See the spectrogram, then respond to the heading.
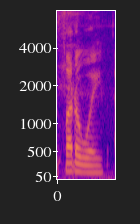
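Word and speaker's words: Far Away: Em, el Over the Hills and Faragay. No sé si lo he dicho bien. Over the Hills and Faraway.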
